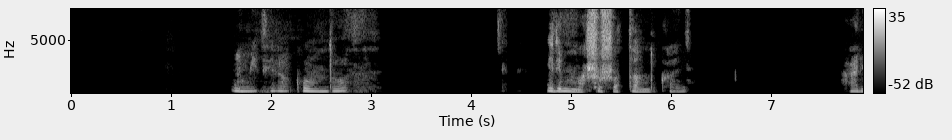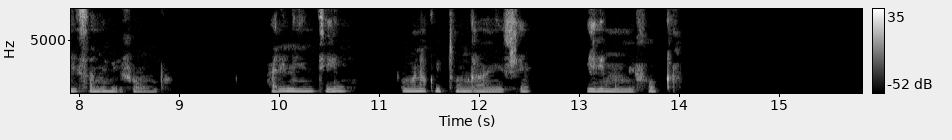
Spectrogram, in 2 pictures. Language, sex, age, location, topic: Kinyarwanda, female, 36-49, Kigali, health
